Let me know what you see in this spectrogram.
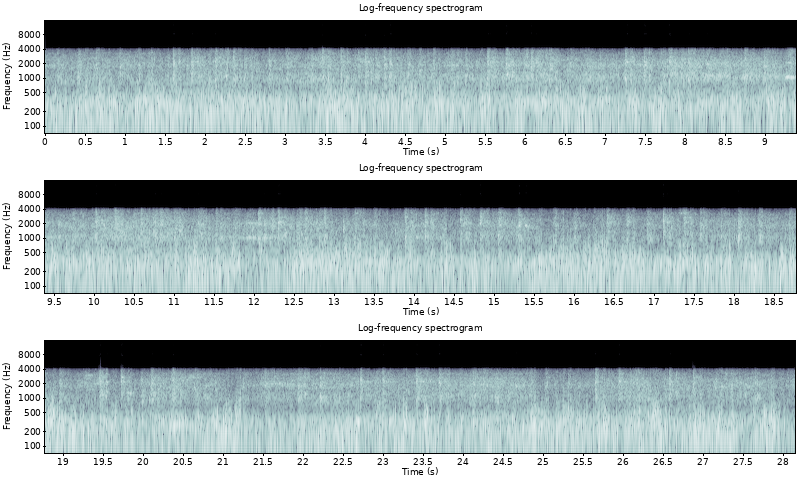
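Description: A freight train's cars rolling steadily past: a constant rumble of steel wheels on rail, with a running clatter of clicks and knocks from the wheels and couplings.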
